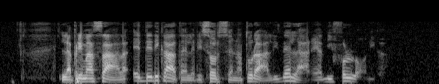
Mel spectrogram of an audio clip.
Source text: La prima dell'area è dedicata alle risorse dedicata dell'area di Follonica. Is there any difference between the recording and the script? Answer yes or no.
yes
